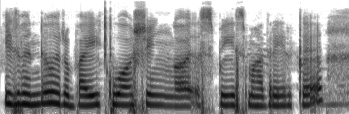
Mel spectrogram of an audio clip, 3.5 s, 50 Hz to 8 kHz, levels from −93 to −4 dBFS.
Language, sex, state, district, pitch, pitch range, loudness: Tamil, female, Tamil Nadu, Namakkal, 220 Hz, 210-230 Hz, -14 LUFS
